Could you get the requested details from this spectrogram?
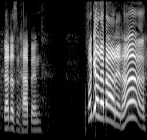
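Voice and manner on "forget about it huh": loud, high New Jersey exclamation; New Jersey accent. Acted. Preacher joking about his road rage, New Jersey accent. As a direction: exaggerate a brash New Jersey accent, shouting. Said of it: "I get a New Jersey accent".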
